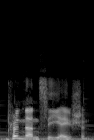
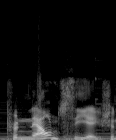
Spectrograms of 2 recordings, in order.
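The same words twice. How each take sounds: First: The second syllable sounds like 'none'. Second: The second syllable sounds like 'noun'. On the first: The speaker calls it right. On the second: The speaker calls it wrong.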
